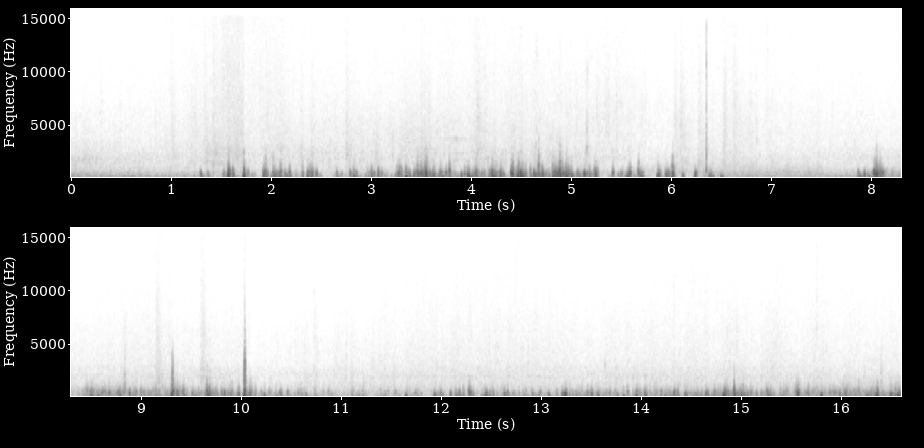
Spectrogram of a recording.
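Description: Wind buffeting the microphone in irregular gusts, with calmer lulls near the start and about six seconds in, and a few sharp clicks.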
